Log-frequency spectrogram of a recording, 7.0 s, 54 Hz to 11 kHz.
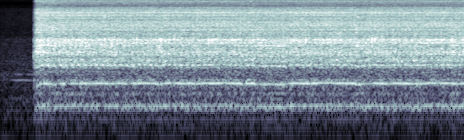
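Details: Baratza Sette 270Wi espresso grinder after repair (previously would not grind or respond to buttons): instant start, then steady even motor hum with constant grinding whirr, no stalling or labouring; grinder runs fine.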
